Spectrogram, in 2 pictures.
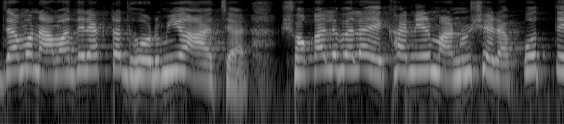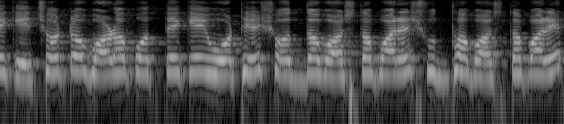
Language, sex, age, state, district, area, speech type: Bengali, female, 60+, West Bengal, Nadia, rural, spontaneous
